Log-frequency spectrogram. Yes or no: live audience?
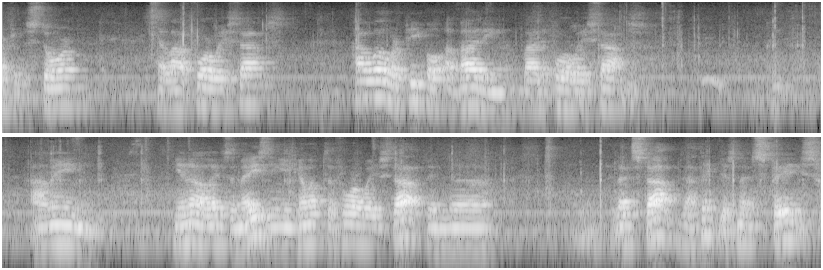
yes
